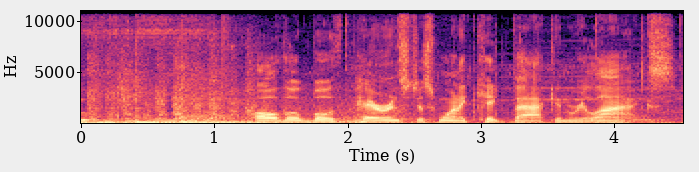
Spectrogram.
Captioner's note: voiceover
